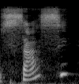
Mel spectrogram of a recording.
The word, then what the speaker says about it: saci: Eu falo saci ou falo saci? Saci. Então, a sílaba tônica está no si.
